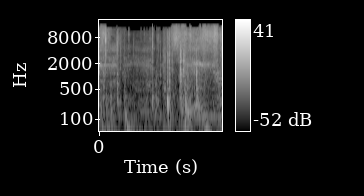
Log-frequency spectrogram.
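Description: Loose automotive wiring being handled and pulled from the car: rustling and scraping of wires, with scattered light clicks and one sharp knock about one and a half seconds in.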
